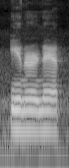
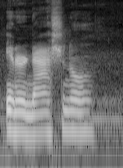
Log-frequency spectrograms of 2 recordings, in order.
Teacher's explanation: the comparisons american accent has what we call this letter t the letter t in american accent could be silent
